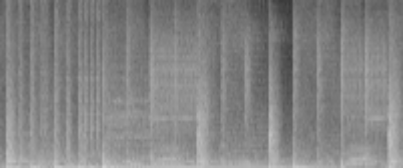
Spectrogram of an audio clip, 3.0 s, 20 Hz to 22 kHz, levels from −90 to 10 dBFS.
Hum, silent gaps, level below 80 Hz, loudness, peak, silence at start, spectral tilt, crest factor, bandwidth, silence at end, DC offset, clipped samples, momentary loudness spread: none; none; -14 dBFS; -13 LUFS; 0 dBFS; 0 s; -3 dB/octave; 12 dB; over 20 kHz; 0 s; under 0.1%; under 0.1%; 4 LU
